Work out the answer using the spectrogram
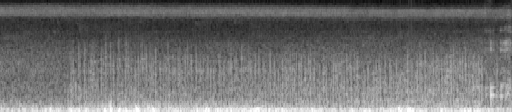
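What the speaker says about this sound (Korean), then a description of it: "바람 소리 들어보세요" Steady wind blowing with a constant rushing noise and a faint high whine, no voices, at a cold outdoor foot-bath site in Boryeong, South Korea.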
